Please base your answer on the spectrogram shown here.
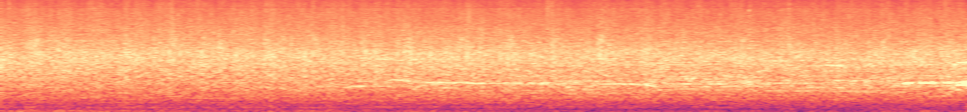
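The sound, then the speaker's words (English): Applause from a capacity concert audience: dense, loud, continuous clapping that holds steady throughout and swells slightly at the very end. “that, ladies and gentlemen, is the sound of a capacity audience who have very much enjoyed themselves.”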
